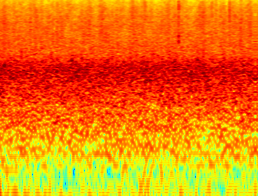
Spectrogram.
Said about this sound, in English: we've just heard a performance given by Yulia Fischer with the London Philharmonic Orchestra, conducted by Vladimir Yurovsky, who I have to say led the applause for Yulia Fischer's astonishing performance at the end there.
